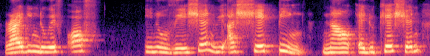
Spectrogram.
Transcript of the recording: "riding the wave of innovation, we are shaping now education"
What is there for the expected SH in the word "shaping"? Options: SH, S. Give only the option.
SH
